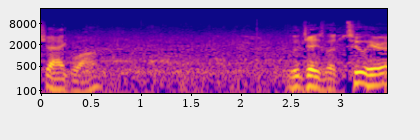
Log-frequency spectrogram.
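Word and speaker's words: Chargois: h a r g o i s correctly pronounced shaguar Blue Jays with two here in this seven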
